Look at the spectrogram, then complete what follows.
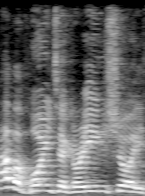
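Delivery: put-on Irish accent. Retelling how he kept going up to people at an Irish bar, in an Irish accent impression. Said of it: "which is my Irish impression".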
